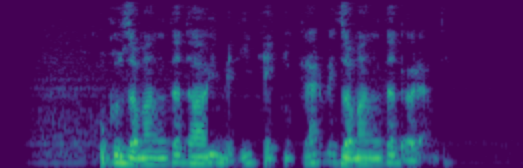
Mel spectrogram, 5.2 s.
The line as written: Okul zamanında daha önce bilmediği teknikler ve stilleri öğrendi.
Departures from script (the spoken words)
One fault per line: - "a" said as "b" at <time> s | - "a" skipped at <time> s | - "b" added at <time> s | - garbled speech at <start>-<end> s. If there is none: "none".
- "önce" skipped at 2.0 s
- "stilleri" said as "zamanında" at 3.4 s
